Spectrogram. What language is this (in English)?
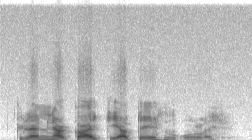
Finnish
